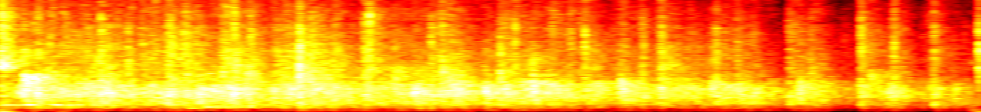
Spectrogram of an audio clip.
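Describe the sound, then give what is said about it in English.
A church audience claps together as a clap offering to Jesus in dense, sustained applause, a steady wash of many hands that stays loud for the whole stretch and eases only slightly toward the end. “Can you give a powerful clap offering to Jesus?”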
